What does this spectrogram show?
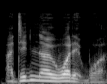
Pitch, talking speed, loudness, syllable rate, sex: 140 Hz, 335 wpm, -16 LUFS, 6.3 syllables/s, male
